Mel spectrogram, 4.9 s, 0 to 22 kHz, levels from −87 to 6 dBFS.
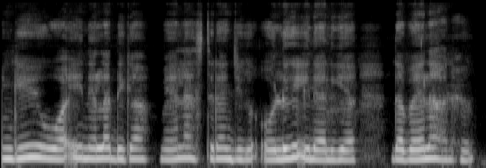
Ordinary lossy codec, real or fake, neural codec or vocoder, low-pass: none; fake; vocoder, 44.1 kHz, 128 mel bands every 256 samples, BigVGAN v2; 19.8 kHz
